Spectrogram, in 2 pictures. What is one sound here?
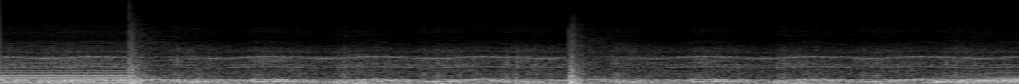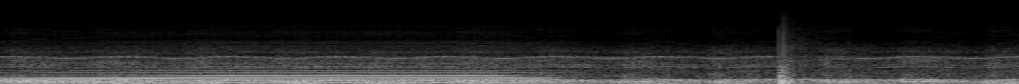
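Low, droning electronic music plays steadily throughout.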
